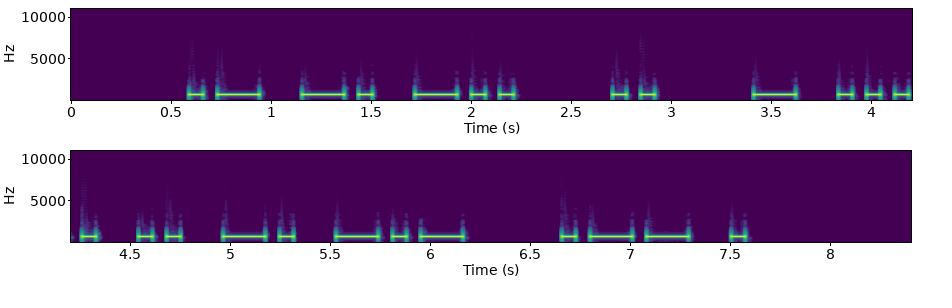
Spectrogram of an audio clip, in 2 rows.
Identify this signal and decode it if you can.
Morse code, heard as a keyed tone, about 17 wpm, 700 Hz. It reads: AND I THINK WE
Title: Sets of 4 Words 17wpm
